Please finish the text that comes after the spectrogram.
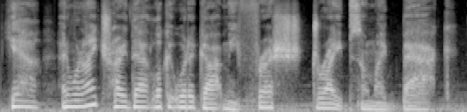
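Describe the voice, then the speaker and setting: A man's voice: on the high side, sing-song, measured pace, slight background noise, voice pushed up. A man voicing a feral, bitter young woman captive in an audiobook, snarling and sardonic. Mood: bitter challenge.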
